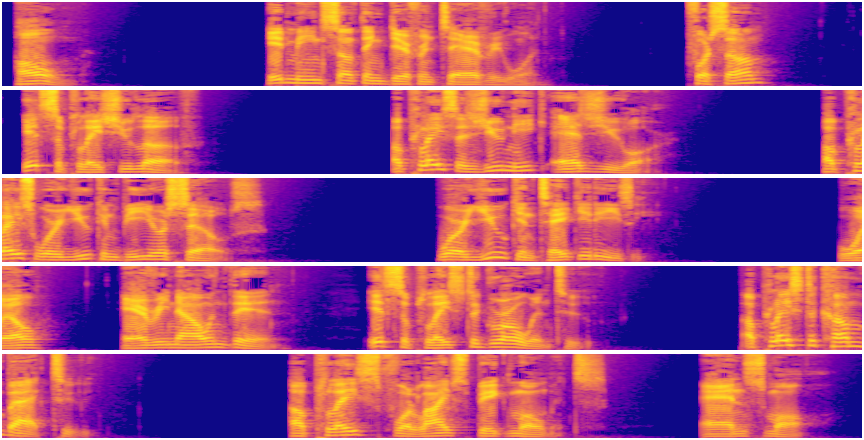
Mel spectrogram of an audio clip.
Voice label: Warm American voice Male and female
